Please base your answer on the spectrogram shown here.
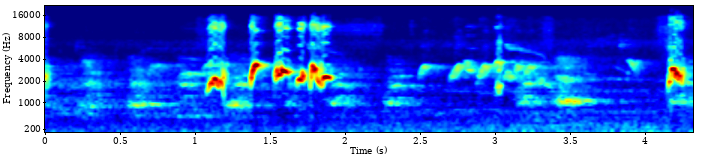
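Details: Red-whiskered bulbul, kept caged, giving morning song in the wild double-note style for training: a tight cluster of four or five bright, fluty, warbled notes near the middle, with quieter similar phrases before and after and a final chirp.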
